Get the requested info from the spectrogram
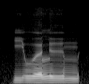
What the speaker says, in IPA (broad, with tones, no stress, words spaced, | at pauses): ju˧ə̯lɨ˧m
